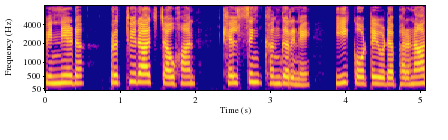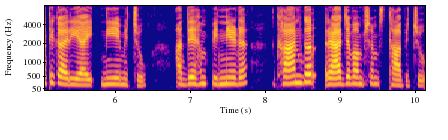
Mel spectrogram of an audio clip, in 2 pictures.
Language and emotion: Malayalam, neutral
